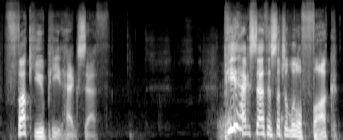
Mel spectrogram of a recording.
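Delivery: ordinary talk, nothing marked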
